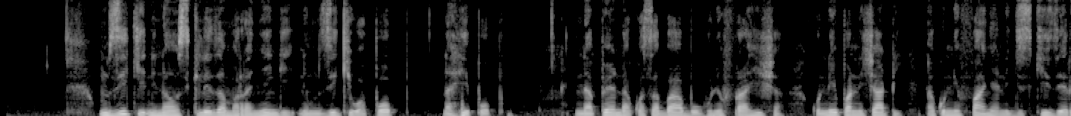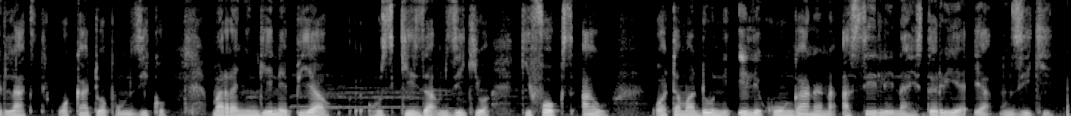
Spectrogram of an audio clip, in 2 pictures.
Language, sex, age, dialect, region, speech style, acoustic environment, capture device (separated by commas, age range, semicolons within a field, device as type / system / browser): Swahili, male, 18-24, Kenya - Nairobi Sheng-influenced, Kenya, focused; relaxed; excited, nature; silence, mobile / Linux / Chrome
